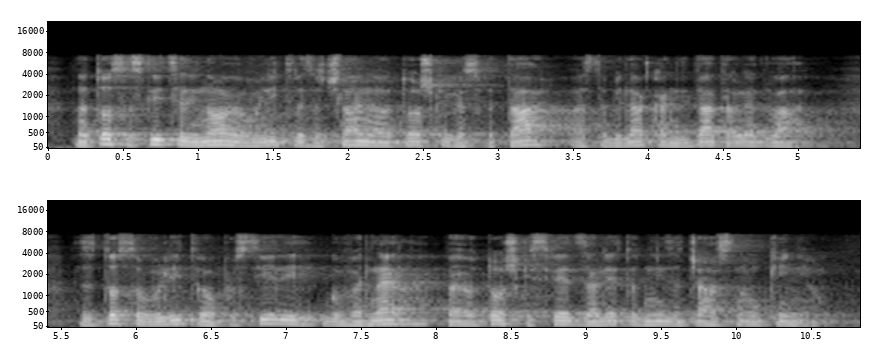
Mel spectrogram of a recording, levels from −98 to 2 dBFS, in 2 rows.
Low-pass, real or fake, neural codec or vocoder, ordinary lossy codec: 7.2 kHz; real; none; none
